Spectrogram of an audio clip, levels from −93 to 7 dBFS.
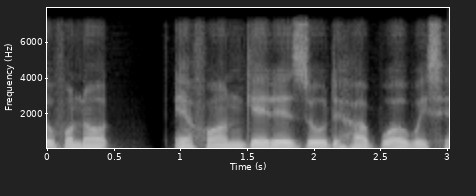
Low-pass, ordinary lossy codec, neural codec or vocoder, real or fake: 7.2 kHz; none; codec, 16 kHz, 0.2 kbps, FocalCodec; fake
